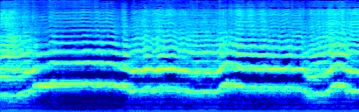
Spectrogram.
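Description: A wind instrument built from PVC pipe playing a long held high note with strong overtones. The note dips in pitch and comes back up a couple of times.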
